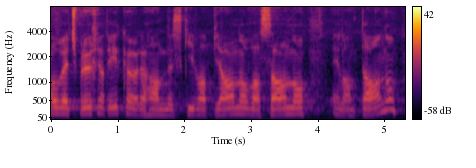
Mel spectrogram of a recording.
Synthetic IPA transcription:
oʋɛt̪ʃpɾøːχiɑd̪ɪːɾkʰøːɾəɦɑnːəskiʋɑpjɑːnoʋɑsɑːno | ɛlɑnt̪aːno

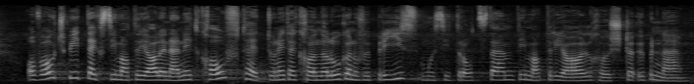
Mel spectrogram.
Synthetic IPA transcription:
ɔbvɔwt̪ʃpit̪ɛksd̥imɑt̪ɛɾiɑːljənæːɾnɪtkχɔʊfthɛtʊnɪd̥hɛtχœnːəluəɡənufəpɾiːsmuəsːiːt̪ɾɔt͡sd̥æmd̥imɑt̪ɛɾiɑːlχœʃtəʔʏbəɾnæː

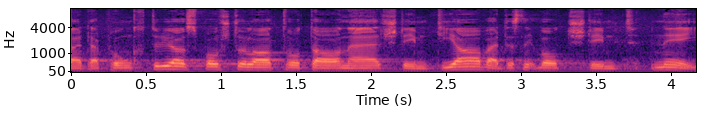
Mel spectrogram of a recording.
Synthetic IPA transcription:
æːɾdæːpʰʊŋkχtd̥ɾyːaʊspɔʃtulɑːt̪ʋɔt̪ːɑːnæːʃtɪmtjɑːvæːɾdɑsnɪtʋɔt̪ʃtɪmtneɪ

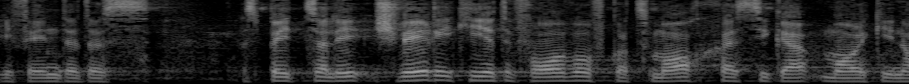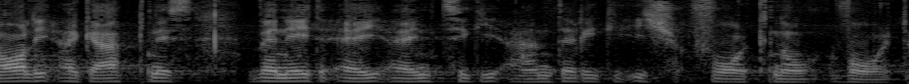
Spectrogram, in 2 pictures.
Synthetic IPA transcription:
ɪfɪndəd̥ɑs | əsb̥ɪt͡səliʃʋiːɾɪɡhiːədəfoːɾvʊɾfɡ̥oːt͡smɑχəsiɡəmɑɾɡ̥inɑːliʔɛɾɡ̥æːb̥nɪsʋɛnːɪdɛɪʔɛɪnt͡sɪɡ̥iʔændəɾɪɡɪʃfɔːɾknɔːvɔːɾd̥ə

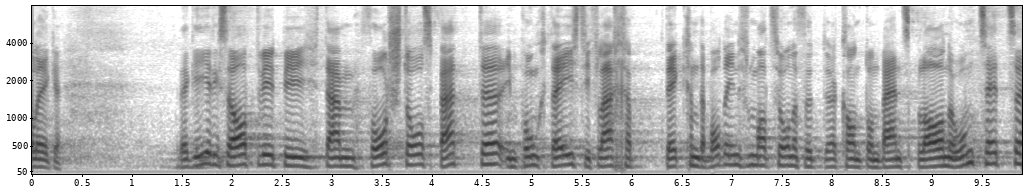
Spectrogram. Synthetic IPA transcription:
leːɡə | rɛɡiːəɾɪksrɑːt̪ʋɪt̚b̥id̥ɛmfoːɾʃtoːsb̥æt̪əɪmpʰʊŋkχtaɪsd̥iflæχəd̥ɛkχənd̪əbɔd̪əɪnfɔɾmɑt͡sjoːnəfyd̥əkʰɑnt̪onbæːnt͡splɑːnəʊmt͡sɛt͡sə

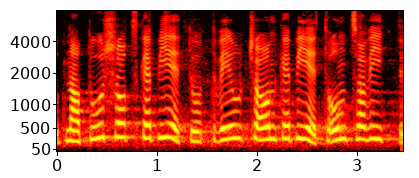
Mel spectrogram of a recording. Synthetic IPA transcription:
ut̪nɑt̪uːɾʃʊt͡sɡ̥ɛbiət̪ut̪ʋɪlt͡ʃoːnɡ̥ebiət̪ʊnt̪soʋit̪ə

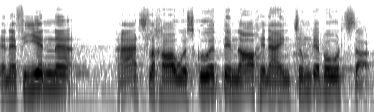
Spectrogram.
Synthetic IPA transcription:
d̥ɛnəfiːrnə | hært͡stləχɑwəsɡ̥uətəɪmnɑːχinɛɪnt͡sʊmɡebort͡stɑ̰ːk

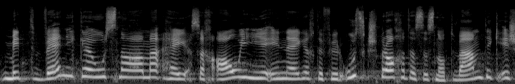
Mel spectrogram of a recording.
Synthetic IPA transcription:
mɪtvɛːnɪɡ̥əuːsnɑːməɦɛɪsɪχʔɑlːihiːəɪnəɛɪɡən̩tlɪχd̥əfyːɾʔuːskʃprɔχəd̥ɑsdɑsnoːtvændɪɡɪʃ

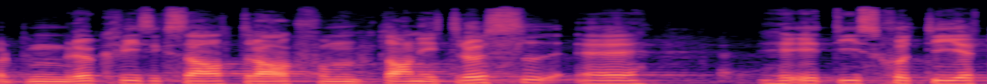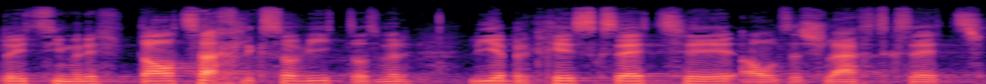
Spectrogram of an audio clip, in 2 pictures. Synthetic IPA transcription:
ɾbɪmɾʏkχʋiːsɪksɑːtɾɑːɡ̥fomd̥ɑnetɾøsl̩ɛː | hɛ̰d̥iskʰutiːəɾtɔjɪt͡ssimiɾtɑːtsæχlɪçsoːʋit̚d̥ɑ̰sməɾliəbəɾkʰɪsksɛt͡shɛʔɑ̰lsəsʃlæ̰χtsksɛt͡s

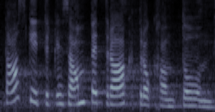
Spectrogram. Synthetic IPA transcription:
d̥ɑːsɡ̥ɪt̚d̥ɛɾɡezɑmt̚b̥et̪ɾɑːkpɾokʰɑntoːn

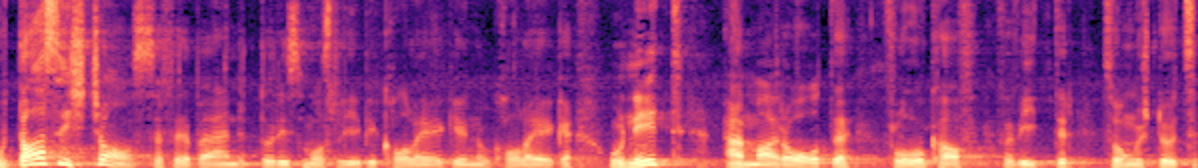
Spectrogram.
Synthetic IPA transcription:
ʊd̥ɑsɪʃtʃɑ̃ːsəfʏɾəbæːɾnətuɾɪsmʊsliːbikʰɔleːɡ̥ɪnːəʊkʰχɔleːɡ̥ə | ʊnɪd | əmɑɾoːd̪əfluːkhɑːffəʋit̪əɾt͡sʊŋəɾʃtɵt͡sə

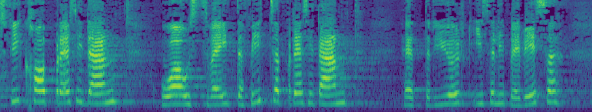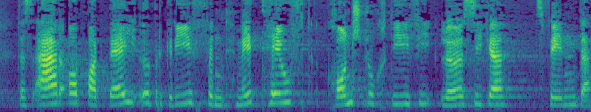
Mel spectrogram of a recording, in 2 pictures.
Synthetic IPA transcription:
ɑlsfikʰopɾɛsidænt | uɑlst͡sʋɛɪtəfit͡sɛprɛsidænt | hɛt̚d̥əɾjʏɾɡ̥isəlibɛʋɪzə | d̥ɑsæːɾopɑɾtɛɪʔʏbəɾɡɾiːfəntmɪthɪlftkʰɔnʃtɾukʰtiːfiløːsiɡət͡sfɪndə

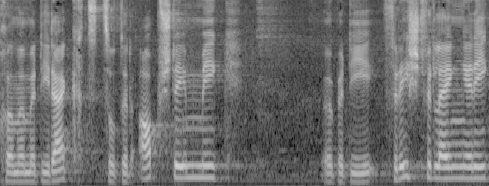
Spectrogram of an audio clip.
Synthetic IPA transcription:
χœməməd̥iɾækχtt͡sʊdəɾɑpʃtɪmːɪɡ | ʉb̥əd̥ifɾɪʃtfəɾlɛŋːəɾɪ

